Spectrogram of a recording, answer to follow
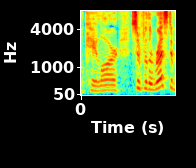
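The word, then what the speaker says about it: K'Ehleyr: The name is pronounced Kelar.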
